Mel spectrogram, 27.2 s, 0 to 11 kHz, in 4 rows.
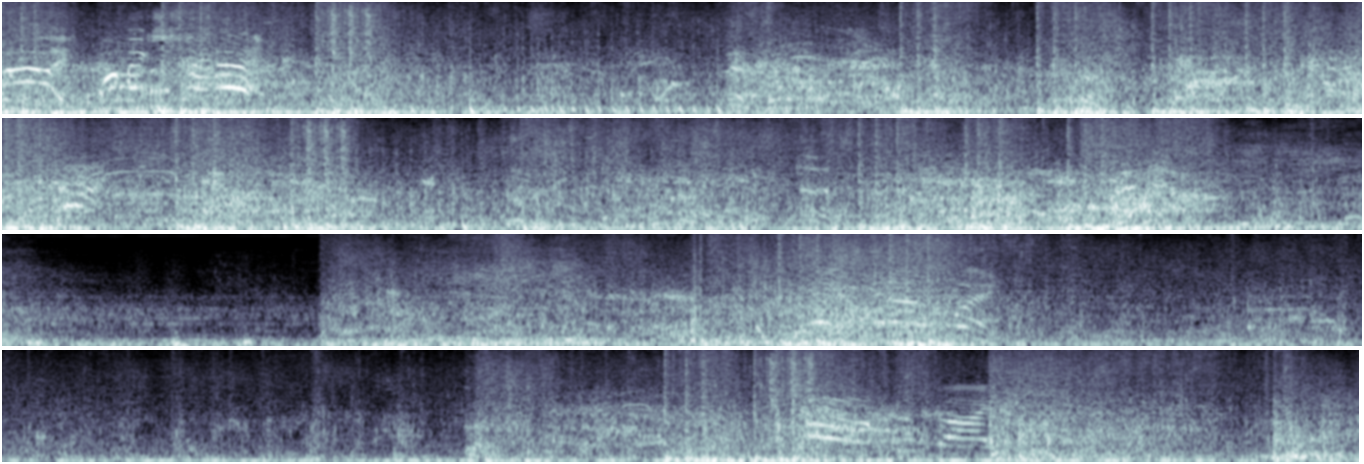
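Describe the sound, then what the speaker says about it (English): Heavy covering gunfire and booming blasts in the Gears of War 4 video game, loud and near-continuous across the stretch with a brief dip midway, with people talking over the shooting. "we're gonna need some covering fire down here"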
